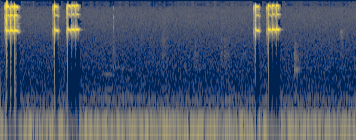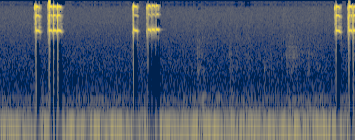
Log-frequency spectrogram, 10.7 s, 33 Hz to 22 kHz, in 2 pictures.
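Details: At 24°C a pine cricket gives its chinchirorin song, clear high tinkling chirps grouped in twos and threes, returning every two seconds or so against a quiet background with faint low rumble.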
